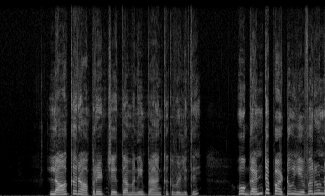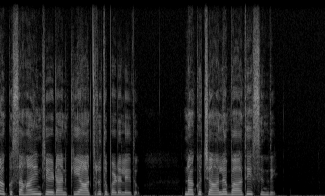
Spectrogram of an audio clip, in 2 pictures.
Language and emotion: Telugu, sad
